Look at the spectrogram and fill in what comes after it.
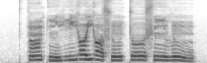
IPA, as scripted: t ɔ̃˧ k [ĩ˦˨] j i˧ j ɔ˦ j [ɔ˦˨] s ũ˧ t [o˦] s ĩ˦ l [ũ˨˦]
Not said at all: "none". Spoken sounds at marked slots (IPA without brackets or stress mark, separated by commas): ĩ˨, ɔ˦˨, o˦, ũ˦˨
